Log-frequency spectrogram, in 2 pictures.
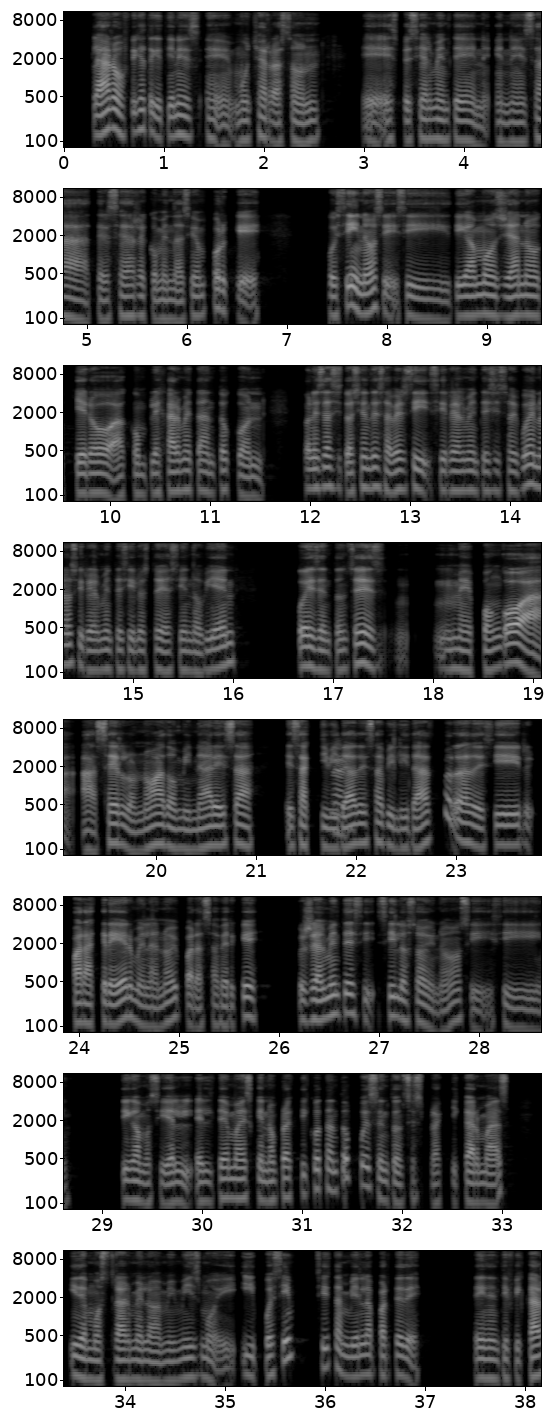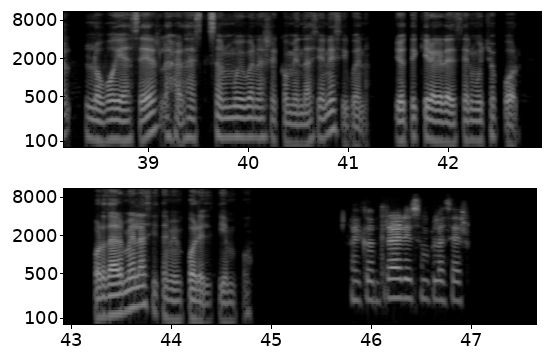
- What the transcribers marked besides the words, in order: laughing while speaking: "verdad"; tapping
- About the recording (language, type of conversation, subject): Spanish, advice, ¿Cómo puedo aceptar cumplidos con confianza sin sentirme incómodo ni minimizarlos?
